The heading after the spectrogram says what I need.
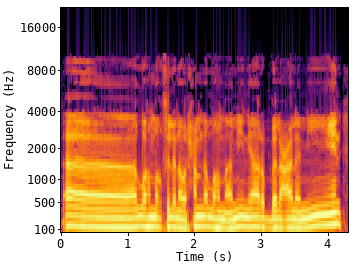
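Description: A man's voice: mid-range voice, flat delivery, fast talker. A man hosting a call-in radio show, reading listener messages and answering with devout blessings. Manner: warm, devout, reads out messages and answers them with prayers. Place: radio studio. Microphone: studio microphone.

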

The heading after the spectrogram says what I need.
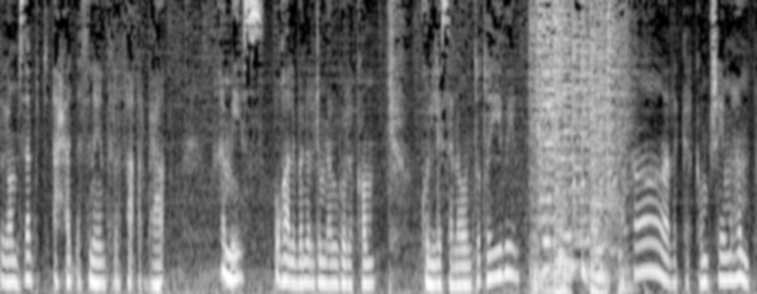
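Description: A woman hosting a radio call-in quiz, friendly and brisk with callers. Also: low voice, a little mellow, a little hiss or hum. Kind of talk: lively radio call-in show.

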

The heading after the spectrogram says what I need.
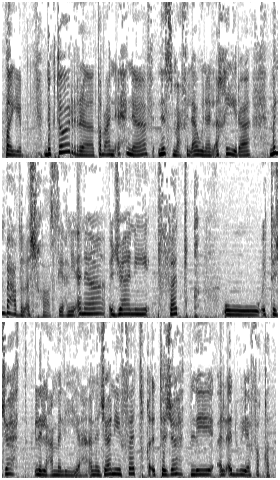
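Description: A woman's voice: mid-range voice, brisk. A woman with a Saudi Hijazi accent hosting radio in an upbeat, chatty presenter delivery from a studio. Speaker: radio host. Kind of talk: upbeat radio phone-in and prize announcing. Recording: music bed behind studio voice. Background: music.

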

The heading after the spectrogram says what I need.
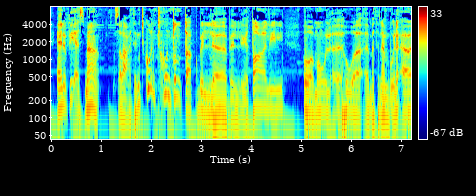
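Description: Brief: male radio host, quick and joking, faint music bed under him. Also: medium pitch. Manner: chatty, playful, fast-talking. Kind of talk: casual radio talk show.

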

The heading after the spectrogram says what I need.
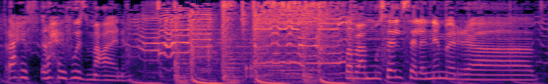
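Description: A woman's voice: a little high, moderate pace. A woman hosting a live radio quiz show, chatting informally and congratulating winners. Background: loud music.

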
